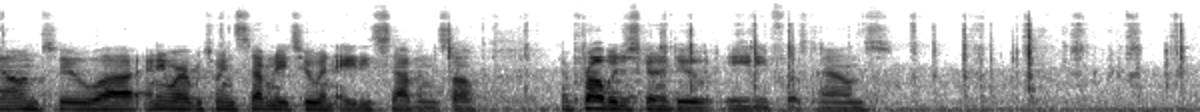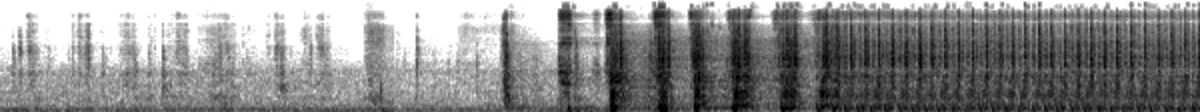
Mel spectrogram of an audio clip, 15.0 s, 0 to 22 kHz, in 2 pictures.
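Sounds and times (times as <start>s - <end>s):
impact wrench hammering: 10.6s - 15.0s.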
